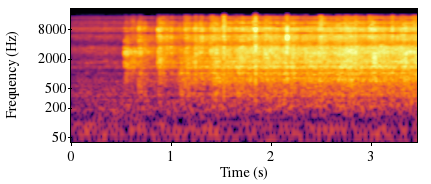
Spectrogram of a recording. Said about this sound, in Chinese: 大家听到掌声了吧？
